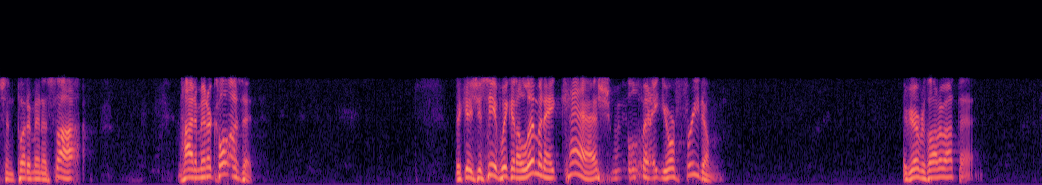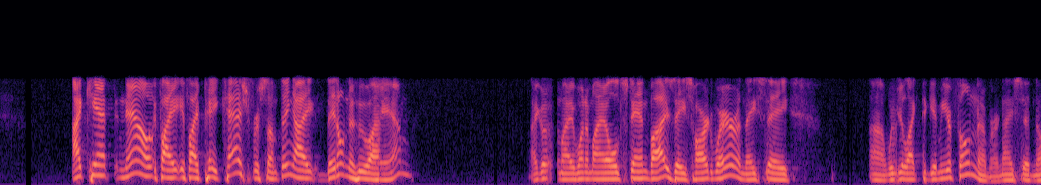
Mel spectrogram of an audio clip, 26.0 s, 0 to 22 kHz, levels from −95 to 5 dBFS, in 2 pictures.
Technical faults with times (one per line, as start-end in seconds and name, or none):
0.88-1.06 lost AMR speech frames
2.80-2.94 lost AMR speech frames
7.70-8.21 lost AMR speech frames
13.32-13.42 lost AMR speech frames
14.90-14.97 lost AMR speech frames
17.72-18.02 lost AMR speech frames
19.82-20.04 lost AMR speech frames
24.18-24.27 lost AMR speech frames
